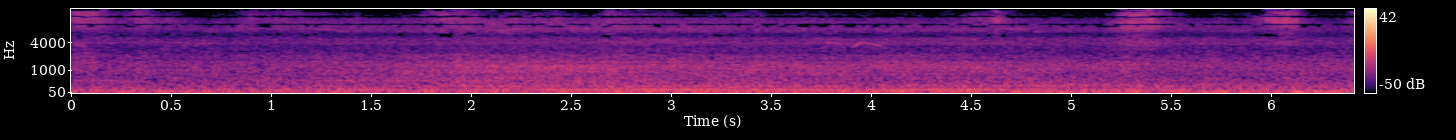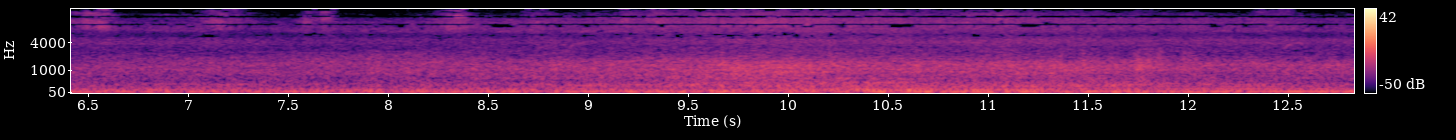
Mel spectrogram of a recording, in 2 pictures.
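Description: Steady rumble of road traffic, swelling twice as vehicles pass.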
